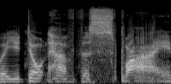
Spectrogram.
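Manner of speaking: very loud declaiming. A player's character speaks to a man crushed under his hammer: booming orating voice. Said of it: "I'm booming my voice as I talk".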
